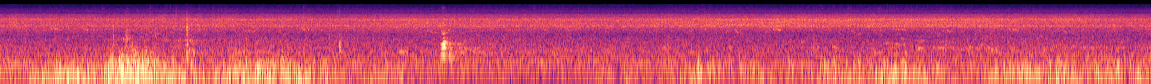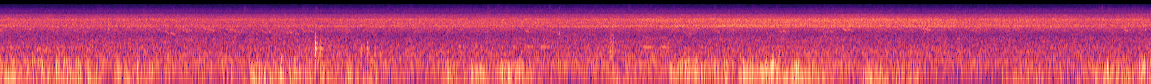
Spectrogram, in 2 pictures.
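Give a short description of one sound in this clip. Water laps gently against a wall.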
